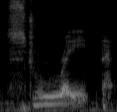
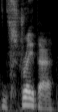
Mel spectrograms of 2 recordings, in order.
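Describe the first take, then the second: First: Breathy whispered repeat. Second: Said in the usual way. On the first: Shown as a demonstration. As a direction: whisper it to yourself in disbelief.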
